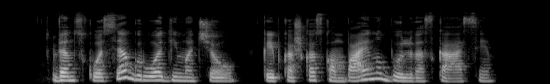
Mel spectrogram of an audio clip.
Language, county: Lithuanian, Tauragė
